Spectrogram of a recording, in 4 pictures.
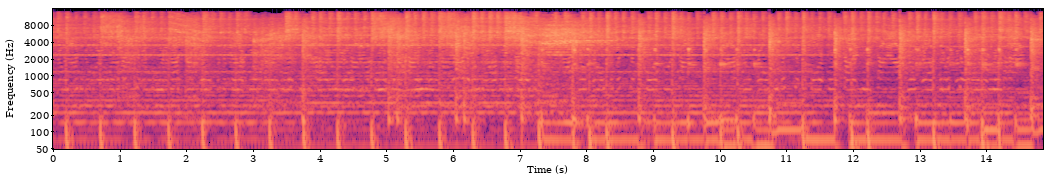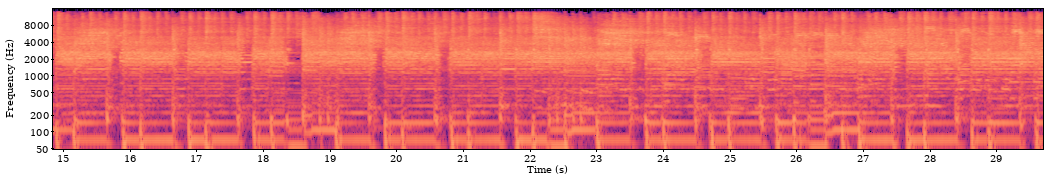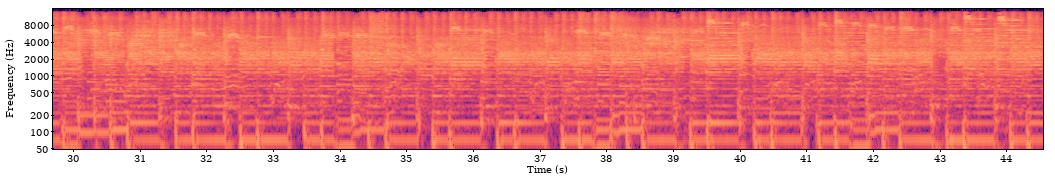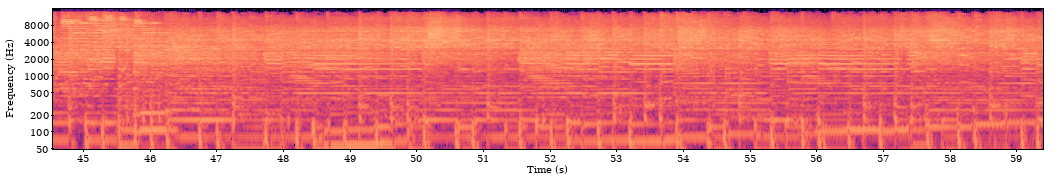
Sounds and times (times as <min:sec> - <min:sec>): Music: 0:00.0 - 0:59.4.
